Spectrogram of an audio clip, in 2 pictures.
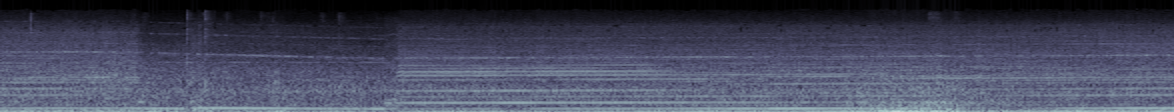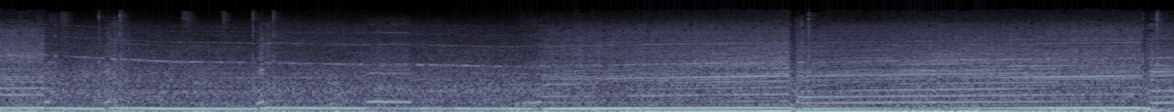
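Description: A racing car engine roars at high revs, dropping and rising in pitch as it shifts gears.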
